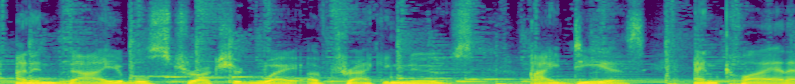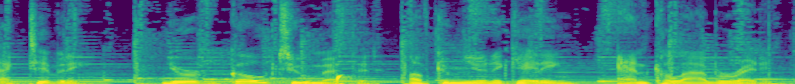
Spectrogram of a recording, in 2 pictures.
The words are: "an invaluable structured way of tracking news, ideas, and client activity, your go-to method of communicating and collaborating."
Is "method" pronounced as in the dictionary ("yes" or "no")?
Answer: yes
